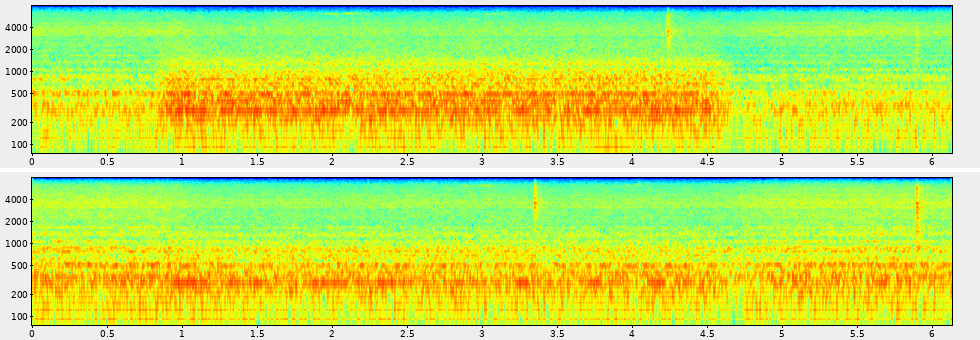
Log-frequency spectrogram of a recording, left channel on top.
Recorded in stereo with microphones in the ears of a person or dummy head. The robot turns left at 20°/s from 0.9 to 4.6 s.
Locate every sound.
Only background noise.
